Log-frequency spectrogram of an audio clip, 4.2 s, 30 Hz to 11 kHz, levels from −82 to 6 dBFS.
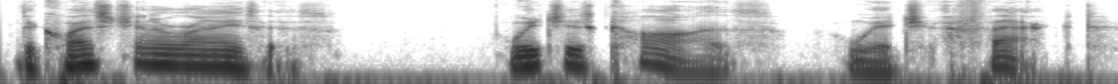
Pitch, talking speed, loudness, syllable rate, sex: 100 Hz, 115 wpm, -18 LUFS, 4.4 syllables/s, male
